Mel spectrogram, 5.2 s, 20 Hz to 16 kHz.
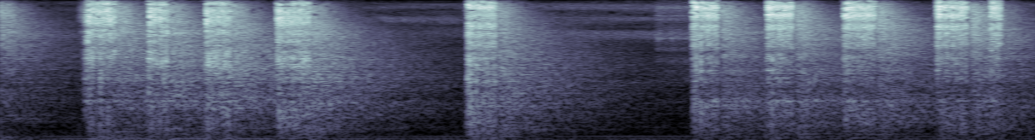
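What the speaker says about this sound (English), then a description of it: "Fire up the air compressor, build up pressure, and adjust it between the 60 and 90 pounds" Repeated short, sharp bursts of compressed air, regulated between 60 and 90 psi, blasting through a Tornador Mini air-powered interior cleaning tool, in two clusters of quick pulses, each decaying into a fading hiss, loud and close with no talk.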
